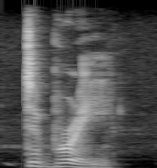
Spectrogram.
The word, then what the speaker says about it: debris: Debris. Rubbish after an event like a storm or earthquake. Note the pronunciation, the final S is silent.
